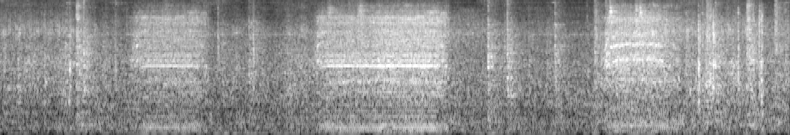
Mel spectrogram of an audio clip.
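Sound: sewing machines running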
